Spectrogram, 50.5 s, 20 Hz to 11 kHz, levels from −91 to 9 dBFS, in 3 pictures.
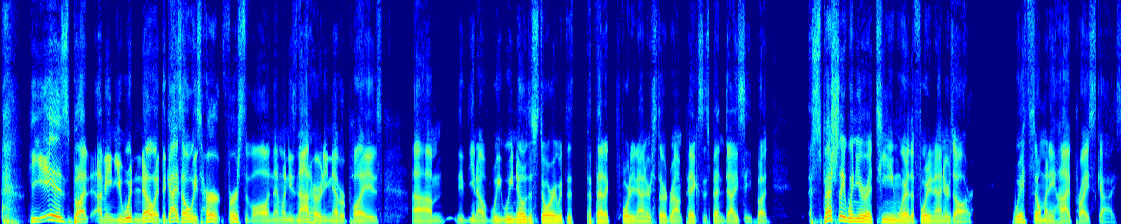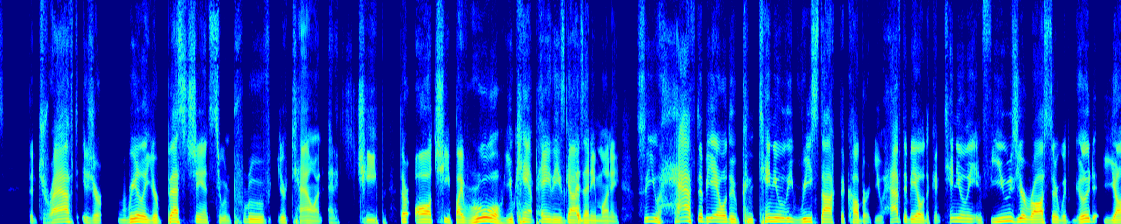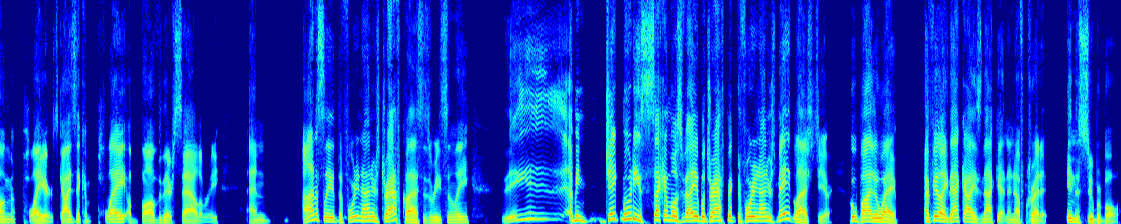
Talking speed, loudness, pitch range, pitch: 185 wpm, -25 LUFS, 115-165 Hz, 135 Hz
